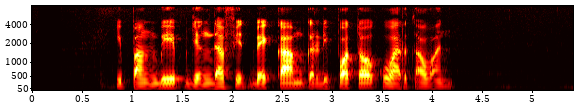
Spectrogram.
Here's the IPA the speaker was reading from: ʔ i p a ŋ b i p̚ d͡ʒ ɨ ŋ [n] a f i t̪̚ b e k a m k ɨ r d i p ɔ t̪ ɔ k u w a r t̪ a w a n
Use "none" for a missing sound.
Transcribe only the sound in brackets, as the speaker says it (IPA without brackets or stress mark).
d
